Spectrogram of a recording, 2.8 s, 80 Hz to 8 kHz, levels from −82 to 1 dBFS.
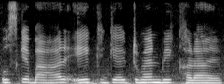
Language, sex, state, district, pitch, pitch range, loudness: Hindi, female, Jharkhand, Deoghar, 250 Hz, 240-255 Hz, -12 LUFS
